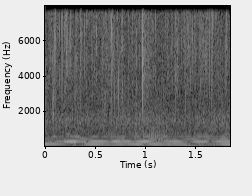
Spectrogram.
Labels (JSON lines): {"label": "biophony, midshipman", "recorder": "SoundTrap 500"}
